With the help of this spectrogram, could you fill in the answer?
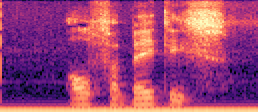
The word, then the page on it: abécédaire: France; /a.be.se.dɛʁ/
